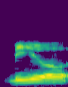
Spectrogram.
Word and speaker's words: meal: and it's pronounced Mi so there's actually two syllables there together me and then y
